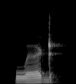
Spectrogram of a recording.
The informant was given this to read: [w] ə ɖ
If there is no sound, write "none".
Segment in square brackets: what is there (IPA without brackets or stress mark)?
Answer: w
